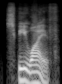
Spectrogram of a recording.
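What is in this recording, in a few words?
"spaewife", American English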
